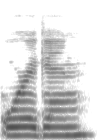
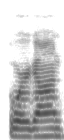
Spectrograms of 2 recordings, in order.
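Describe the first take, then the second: First: It sounds like the usual name of the state. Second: It is said differently from the state's name. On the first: This is the name of the western state. The speaker calls it wrong. "not Oregon, the state" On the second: This is the name of the small Ohio town. The speaker calls it right. "but Oregon, pronounced that way"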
